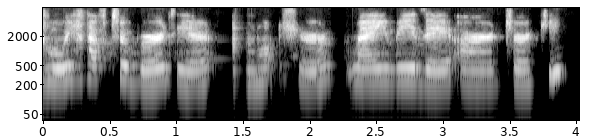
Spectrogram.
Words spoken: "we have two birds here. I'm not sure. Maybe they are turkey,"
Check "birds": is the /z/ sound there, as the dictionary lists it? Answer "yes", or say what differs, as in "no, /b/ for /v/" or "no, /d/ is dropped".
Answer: no, /z/ is dropped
